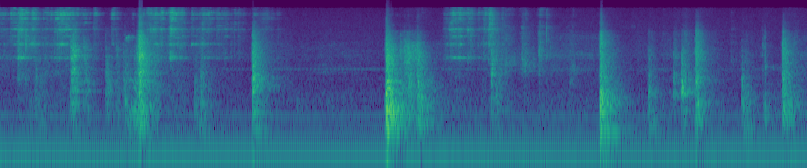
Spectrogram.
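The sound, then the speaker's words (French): Keys jangle and clink in quick bursts, with sharp metallic clicks and rattles, as a man opens an apartment door with his own keys without ringing. Loud, bright and irregular, with short pauses between clusters; no one speaks. “Et va ouvrir la porte de l'appartement sans sonner. Il a les clés.”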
